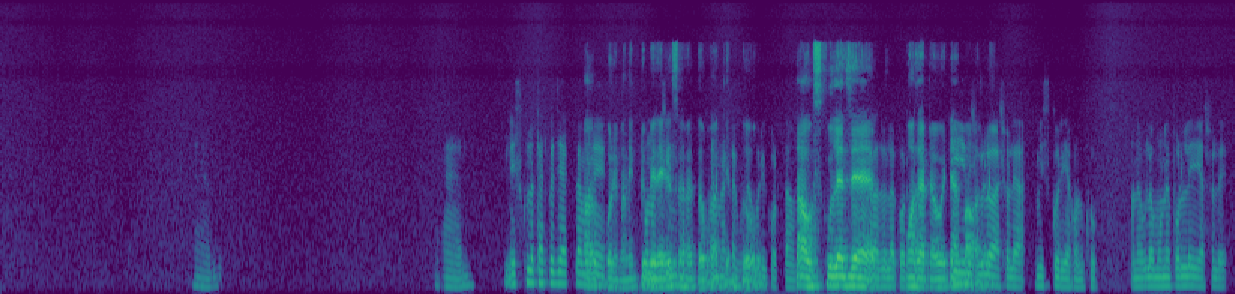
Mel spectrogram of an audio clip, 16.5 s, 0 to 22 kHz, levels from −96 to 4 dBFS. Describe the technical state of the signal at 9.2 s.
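At 9.2 s the input feed was likely lost and silence was written: an audio dropout to silence from 9.11 to 9.47 s, about 0.36 s of total silence without room tone.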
